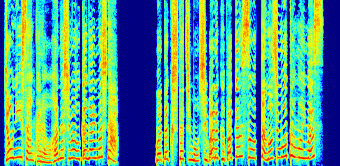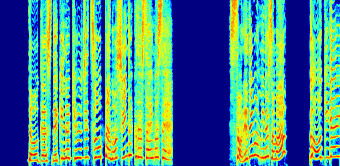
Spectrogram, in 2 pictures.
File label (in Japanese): 少女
